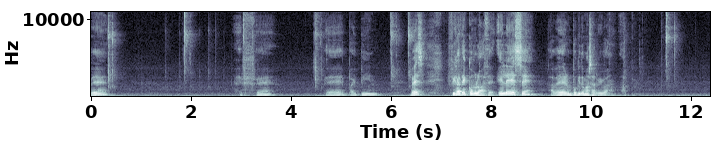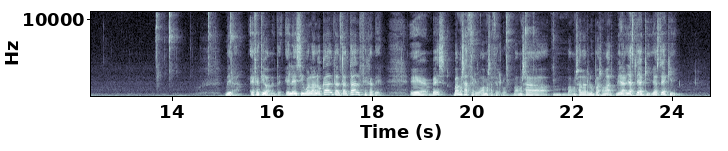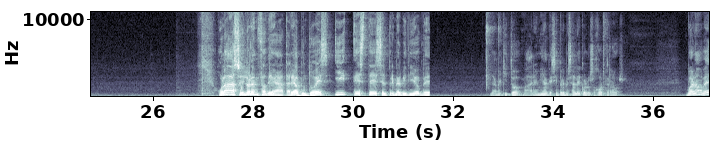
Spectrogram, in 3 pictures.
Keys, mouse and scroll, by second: 0.0-0.3 typing, 1.8 typing, 3.0 typing, 4.4 typing, 5.9-6.3 typing, 8.7-9.5 scroll up 1, 9.5-10.6 scroll up 1, 10.6-11.4 scroll up 1, 11.4 u, 13.6-15.1 typing, 17.3 typing, 21.1 super+1, 25.9 click, 31.3 click, 32.6 Escape, 36.0-36.9 scroll down 1, 36.9-37.1 scroll down 1.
